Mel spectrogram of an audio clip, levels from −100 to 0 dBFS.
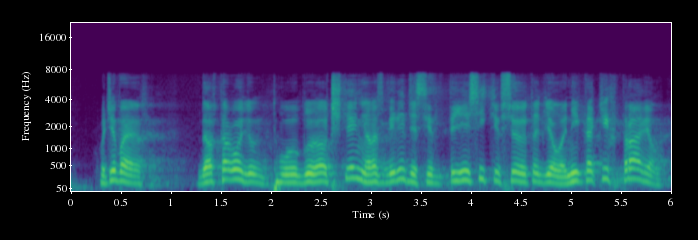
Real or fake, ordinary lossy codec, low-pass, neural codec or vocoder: fake; none; 7.2 kHz; codec, 16 kHz, 1 kbps, FunCodec, trained on Chinese and English, 50 frames a second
